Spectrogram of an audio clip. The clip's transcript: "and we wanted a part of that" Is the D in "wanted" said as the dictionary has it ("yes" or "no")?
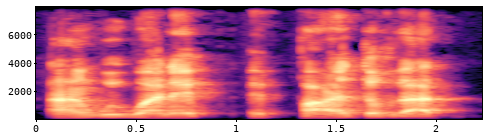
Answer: no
